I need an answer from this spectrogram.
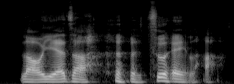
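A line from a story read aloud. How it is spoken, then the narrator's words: Laughing. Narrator (Chinese): 后羿笑着说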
